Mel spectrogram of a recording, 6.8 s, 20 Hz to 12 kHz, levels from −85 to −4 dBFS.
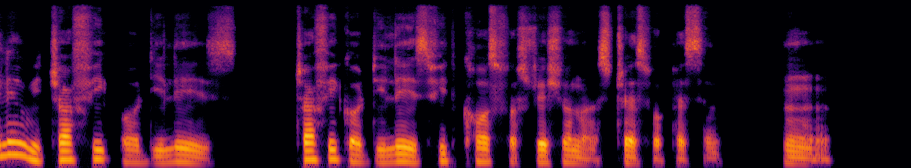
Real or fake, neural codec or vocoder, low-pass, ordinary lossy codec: fake; codec, 24 kHz, 3.1 kbps, DualCodec; 10.8 kHz; none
